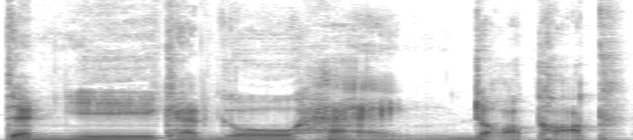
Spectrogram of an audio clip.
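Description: A man's voice: rumbling low, lively intonation, takes it slowly, sharp tone, full character voice. A man voicing a huge, hairy, roguish pirate captain in a storybook, with a wheezy growl and bawled archaic oaths. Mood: raging. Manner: bawling, oath-laden archaic pirate talk.

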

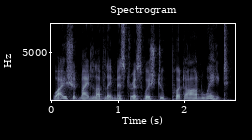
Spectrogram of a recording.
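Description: Brief: male reader as smooth-talking storybook captain, cunning, mock-humble suitor, flowery archaic phrasing, deep and animated. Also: measured pace, exaggerated voice. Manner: flowery archaic courtly speech.

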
